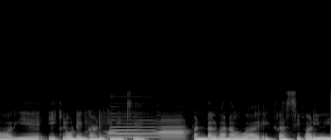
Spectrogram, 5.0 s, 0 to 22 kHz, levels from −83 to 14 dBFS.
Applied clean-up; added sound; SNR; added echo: none; Wind instrument, woodwind instrument; 12 dB; reverberation time 0.4 s.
